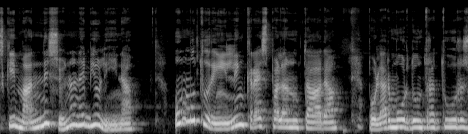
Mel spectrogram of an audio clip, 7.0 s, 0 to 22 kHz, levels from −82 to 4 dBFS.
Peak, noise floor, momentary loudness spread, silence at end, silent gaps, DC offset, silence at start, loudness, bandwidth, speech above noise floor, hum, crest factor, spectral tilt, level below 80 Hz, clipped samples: -6 dBFS; -49 dBFS; 7 LU; 0 s; none; under 0.1%; 0 s; -18 LUFS; 17.5 kHz; 32 dB; none; 12 dB; -5.5 dB/octave; -66 dBFS; under 0.1%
